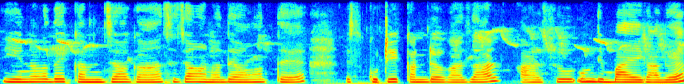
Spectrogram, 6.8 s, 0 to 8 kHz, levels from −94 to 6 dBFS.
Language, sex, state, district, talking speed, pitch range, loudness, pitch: Chakma, female, Tripura, Dhalai, 130 wpm, 230-255 Hz, -14 LUFS, 240 Hz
